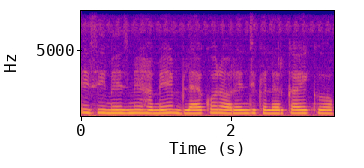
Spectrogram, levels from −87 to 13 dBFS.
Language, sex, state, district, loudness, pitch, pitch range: Hindi, female, Chhattisgarh, Bilaspur, -11 LUFS, 250 Hz, 240-255 Hz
